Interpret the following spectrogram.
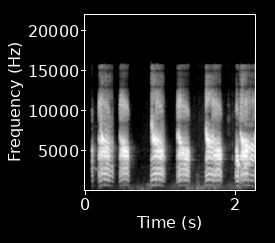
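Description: Hungry zebra finch chicks' food-begging calls: five short calls, each rising then falling in pitch, about two and a half a second.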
